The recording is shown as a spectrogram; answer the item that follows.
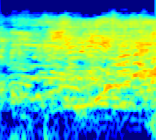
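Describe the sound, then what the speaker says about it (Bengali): A packed train carriage on Bengali New Year is filled with dense, close crowd chatter, many overlapping voices forming a continuous murmur that grows slightly louder. "ট্রেনের মধ্যে ভিড়টা শুধু দেখো তোমরা, তারপর আবার পয়লা বৈশাখ, ভিড় তো হবেই।"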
